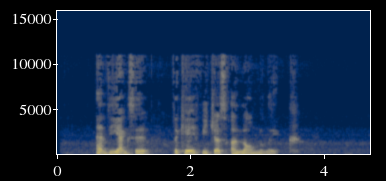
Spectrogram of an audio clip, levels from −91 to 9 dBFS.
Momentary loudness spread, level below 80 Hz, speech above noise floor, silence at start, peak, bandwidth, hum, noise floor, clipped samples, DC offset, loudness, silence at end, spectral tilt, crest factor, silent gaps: 21 LU; -60 dBFS; 41 dB; 0.6 s; -4 dBFS; 11.5 kHz; none; -62 dBFS; under 0.1%; under 0.1%; -21 LUFS; 1.1 s; -6.5 dB/octave; 18 dB; none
